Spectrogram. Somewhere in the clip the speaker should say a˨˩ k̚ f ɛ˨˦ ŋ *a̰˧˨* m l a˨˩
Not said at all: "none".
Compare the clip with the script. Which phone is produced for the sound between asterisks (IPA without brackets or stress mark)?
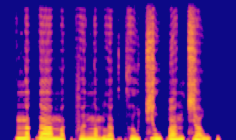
a̰˧˨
